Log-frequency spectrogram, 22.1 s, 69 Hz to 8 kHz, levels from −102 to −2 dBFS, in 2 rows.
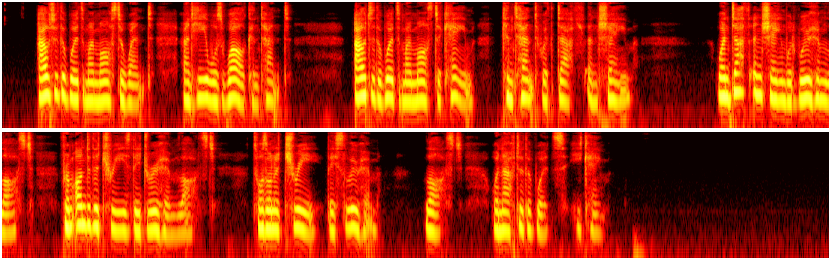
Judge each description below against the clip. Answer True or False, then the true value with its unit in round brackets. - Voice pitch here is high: True (205 Hz)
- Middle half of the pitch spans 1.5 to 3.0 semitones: True (2.5 semitones)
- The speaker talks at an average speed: True (150 wpm)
